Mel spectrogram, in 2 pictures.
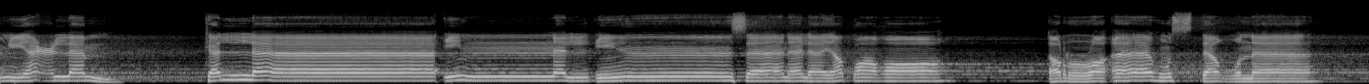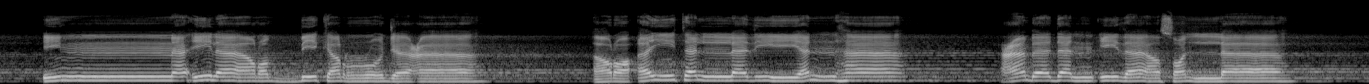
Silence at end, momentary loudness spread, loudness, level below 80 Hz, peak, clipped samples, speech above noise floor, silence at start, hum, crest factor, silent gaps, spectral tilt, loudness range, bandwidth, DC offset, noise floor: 0 s; 19 LU; -20 LUFS; -72 dBFS; -4 dBFS; under 0.1%; 21 dB; 0 s; none; 16 dB; none; -5 dB/octave; 3 LU; 12 kHz; under 0.1%; -40 dBFS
